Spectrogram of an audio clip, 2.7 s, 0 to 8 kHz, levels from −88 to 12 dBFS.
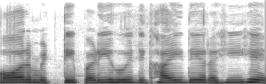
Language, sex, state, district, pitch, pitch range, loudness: Hindi, female, Haryana, Charkhi Dadri, 215 Hz, 210-225 Hz, -14 LUFS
